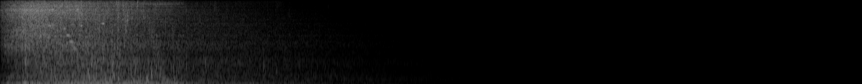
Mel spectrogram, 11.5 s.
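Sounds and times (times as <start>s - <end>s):
ship moving: 0.2s - 3.8s.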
